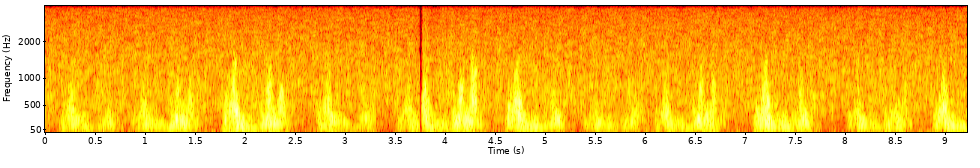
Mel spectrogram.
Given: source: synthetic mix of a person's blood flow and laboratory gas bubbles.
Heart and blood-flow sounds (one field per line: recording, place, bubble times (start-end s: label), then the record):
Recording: Doppler ultrasound of blood flow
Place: precordium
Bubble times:
4.24-4.33 s: bubbles
From the record:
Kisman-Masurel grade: 113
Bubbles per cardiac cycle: 1 to 2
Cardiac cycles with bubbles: 1 to 10%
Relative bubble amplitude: loud (0.450 to 0.775)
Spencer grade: 1 (occasional bubble signal discernible with the cardiac motion signal, with majority of cardiac periods free of bubbles)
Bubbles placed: anywhere in the cardiac cycle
